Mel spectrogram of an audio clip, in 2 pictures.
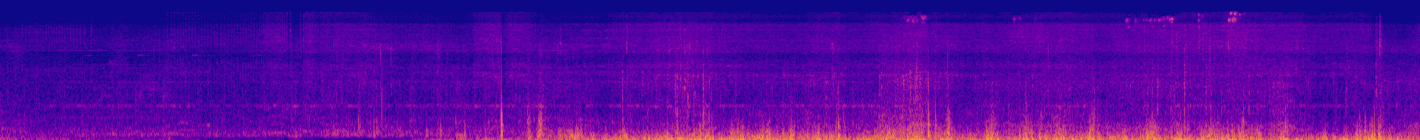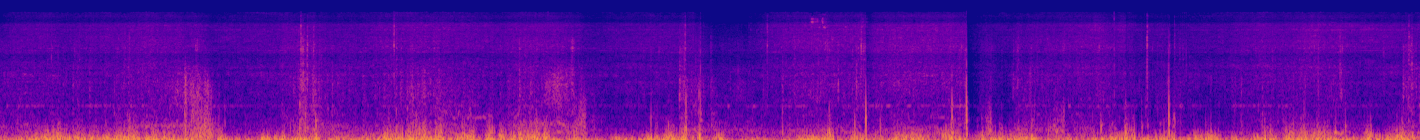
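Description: Mountain bike ridden fast down a dirt trail, heard from a helmet-mounted action camera: tyres rolling on dirt, the bike knocking and rattling over bumps, and heavy wind rumble on the microphone. It is quiet for the first few seconds, then loud from about five seconds in as the bike picks up speed.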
